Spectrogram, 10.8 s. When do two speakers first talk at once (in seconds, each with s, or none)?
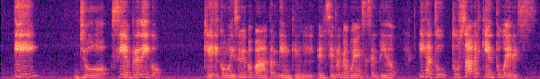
none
